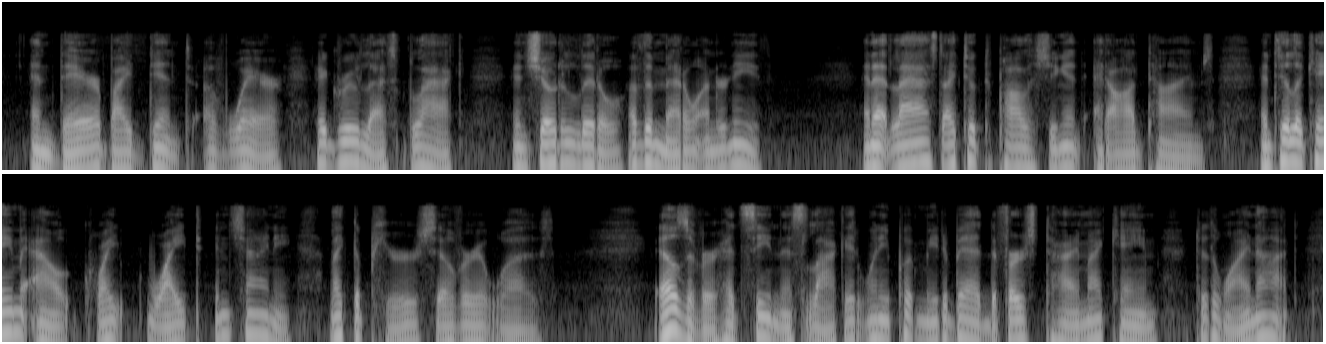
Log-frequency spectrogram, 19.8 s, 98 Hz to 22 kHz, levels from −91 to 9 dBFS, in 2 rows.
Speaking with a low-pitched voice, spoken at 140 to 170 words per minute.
No: very low, 95 Hz; average, 195 wpm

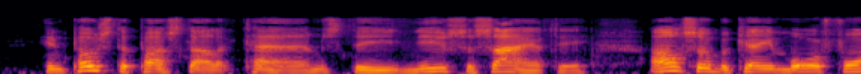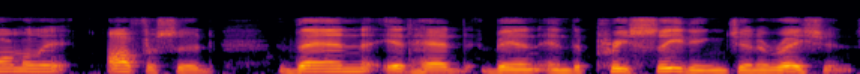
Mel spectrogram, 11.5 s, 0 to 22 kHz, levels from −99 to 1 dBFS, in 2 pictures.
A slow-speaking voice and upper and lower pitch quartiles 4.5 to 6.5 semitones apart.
Yes: slow, 110 wpm; average, 4.8 semitones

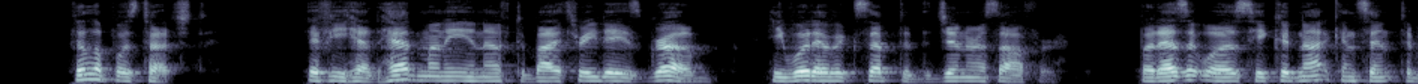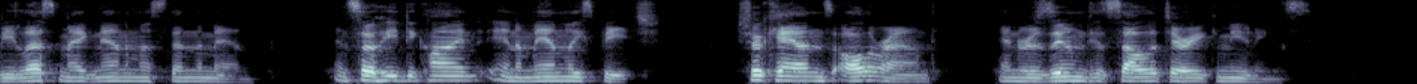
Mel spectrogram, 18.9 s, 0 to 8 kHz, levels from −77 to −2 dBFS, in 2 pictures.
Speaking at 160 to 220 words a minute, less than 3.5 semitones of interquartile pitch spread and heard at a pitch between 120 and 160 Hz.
Yes: average, 170 wpm; average, 2.9 semitones; low, 135 Hz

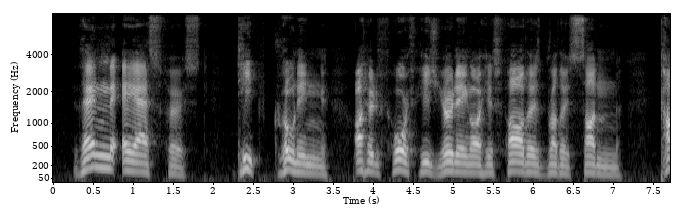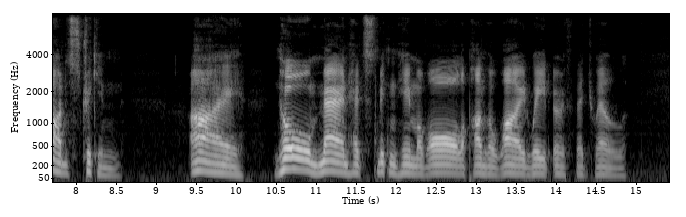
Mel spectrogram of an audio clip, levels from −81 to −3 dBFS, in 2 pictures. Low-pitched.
Yes: low, 110 Hz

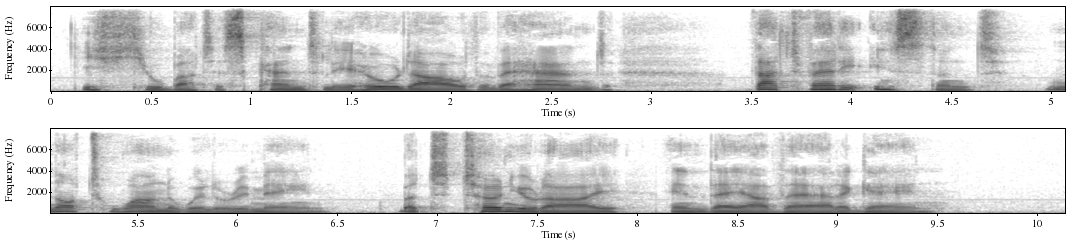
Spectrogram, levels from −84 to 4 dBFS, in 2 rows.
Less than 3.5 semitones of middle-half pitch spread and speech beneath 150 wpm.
No: average, 4.0 semitones; average, 140 wpm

